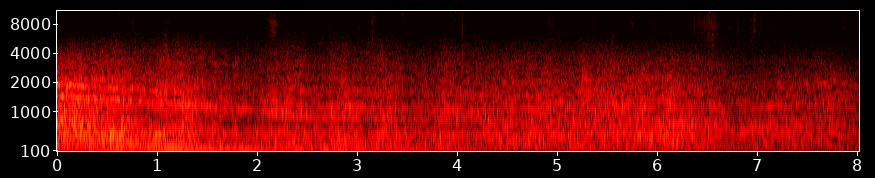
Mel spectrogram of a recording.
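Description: An Alenia C-27J Spartan's twin Rolls-Royce AE 2100 turboprops and propellers pass low and close, loudest at the start. Their tones slide steadily down in pitch as the aircraft goes by and climbs away, and the sound fades a little towards the end.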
